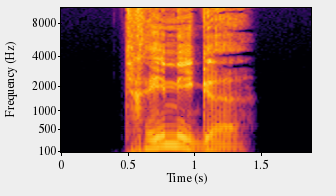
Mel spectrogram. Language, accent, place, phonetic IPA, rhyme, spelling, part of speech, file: German, Germany, Berlin, [ˈkʁɛːmɪɡə], -ɛːmɪɡə, crèmige, adjective, De-crèmige.ogg
- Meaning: inflection of crèmig: 1. strong/mixed nominative/accusative feminine singular 2. strong nominative/accusative plural 3. weak nominative all-gender singular 4. weak accusative feminine/neuter singular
